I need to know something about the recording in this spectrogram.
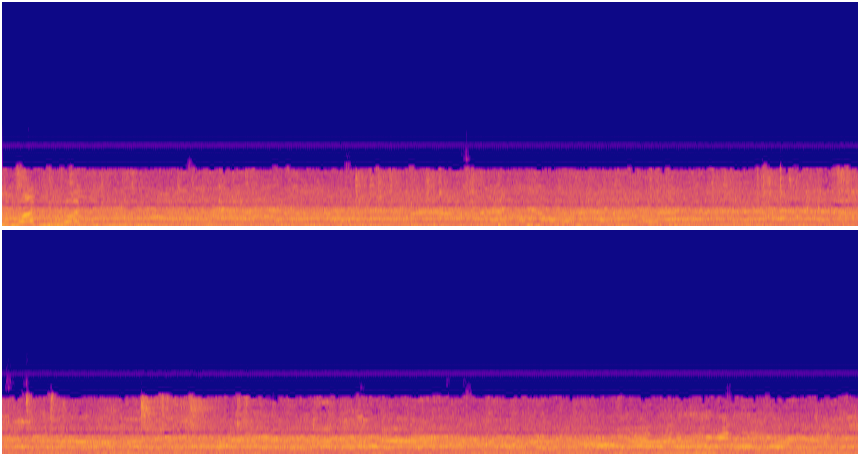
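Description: A large crowd shouts and whistles outdoors.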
